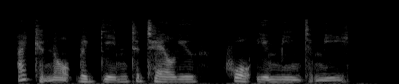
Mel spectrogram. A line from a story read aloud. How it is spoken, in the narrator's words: he whispered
